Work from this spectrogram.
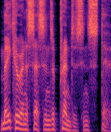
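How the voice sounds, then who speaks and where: In a very clean recording with a silent background, a man speaks with a British RP accent. His pitch is fairly low and his pace moderate. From England. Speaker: voice actor. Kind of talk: audiobook narration.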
